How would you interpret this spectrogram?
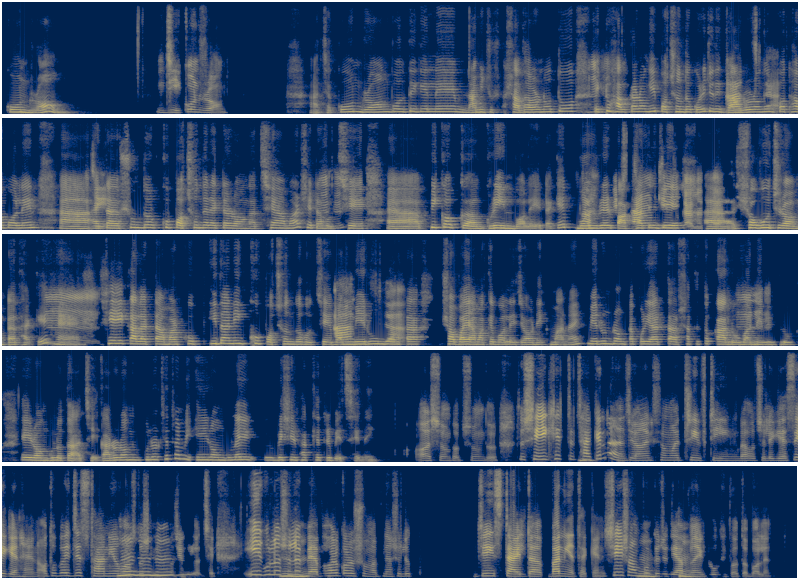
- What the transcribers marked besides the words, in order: static; tapping; in English: "পিকক আ গ্রিন"; other background noise; distorted speech; in English: "থ্রিফটিং"
- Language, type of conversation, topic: Bengali, podcast, বাজেটের মধ্যে থেকেও কীভাবে স্টাইল বজায় রাখবেন?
